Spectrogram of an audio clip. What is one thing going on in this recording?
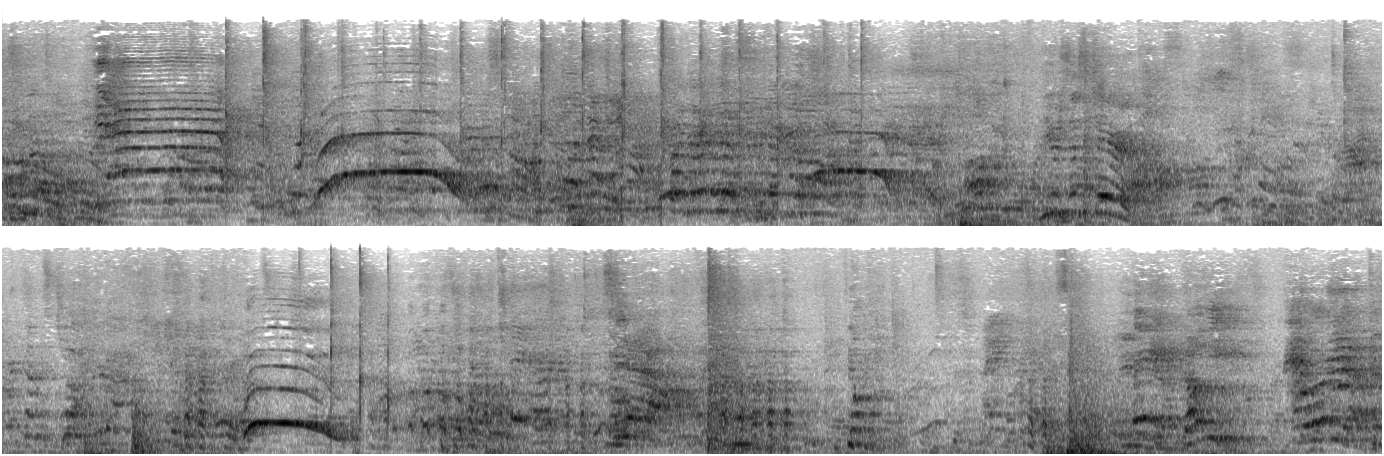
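A crowd shouts and cheers loudly nearby.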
